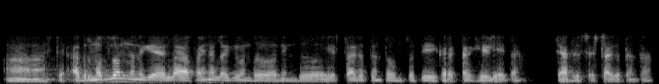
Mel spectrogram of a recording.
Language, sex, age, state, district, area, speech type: Kannada, male, 30-45, Karnataka, Shimoga, rural, conversation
